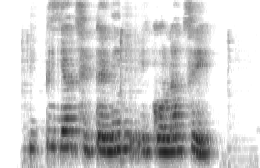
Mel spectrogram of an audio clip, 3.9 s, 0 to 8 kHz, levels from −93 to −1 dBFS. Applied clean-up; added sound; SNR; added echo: neural mask model DeepFilterNet 3.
